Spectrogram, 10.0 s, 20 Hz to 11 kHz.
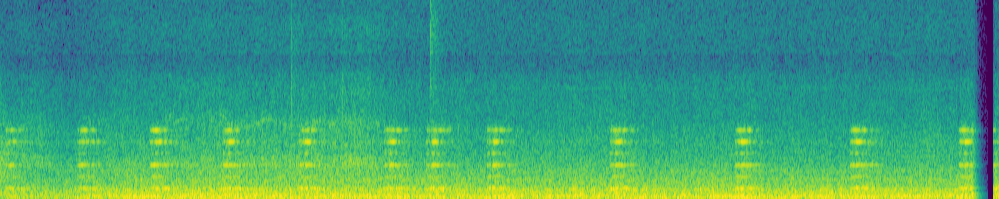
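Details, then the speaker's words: Doctor's own pulse oximeter probe on his earlobe while he breathes consciously: beeps at roughly 75–80 a minute, spacing shifting as heart rate rises and falls with breathing. Respiratory heart rate variability. "just listen to my heartbeat as I breathe in a conscientious way my earlobe is experiencing the difference in the blood flow just like how any other part of my body is take a listen"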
